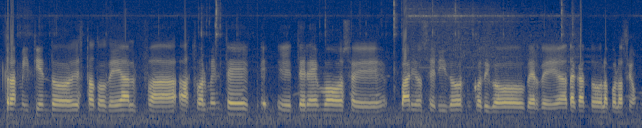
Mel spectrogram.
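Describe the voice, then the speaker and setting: A man's voice: medium pitch, flat delivery, slow pace. A man heard over a radio in a game, calling in military radio procedure with clipped call signs. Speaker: command radio operator in a team game. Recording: muffled radio with background hiss.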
